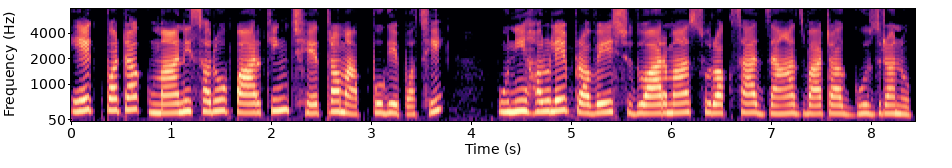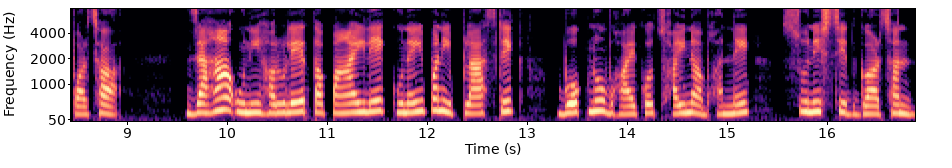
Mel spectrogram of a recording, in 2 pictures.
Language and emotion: Nepali, neutral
